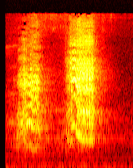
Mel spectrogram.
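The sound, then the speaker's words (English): An owl gives two harsh, raspy screeches in quick succession, each lasting under half a second, loud, with a short pause between them and no other sounds. “I loved both your answers, but the correct answer is owls.”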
